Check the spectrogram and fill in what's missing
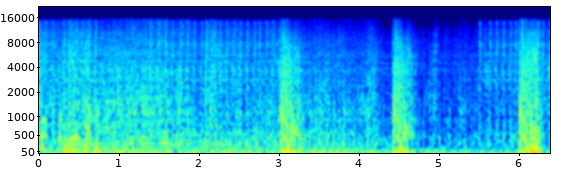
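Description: Gunfire from a shooting video game, with dense rapid bursts running throughout and several louder sharp volleys standing out at intervals; a voice talks faintly underneath.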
